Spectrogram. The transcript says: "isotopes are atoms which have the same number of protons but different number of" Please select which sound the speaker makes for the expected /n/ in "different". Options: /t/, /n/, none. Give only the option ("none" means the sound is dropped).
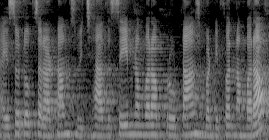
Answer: none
